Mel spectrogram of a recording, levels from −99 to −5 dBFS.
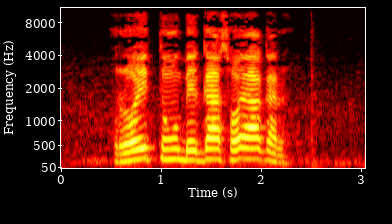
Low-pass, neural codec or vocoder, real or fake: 9.9 kHz; none; real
